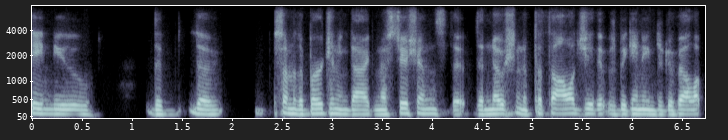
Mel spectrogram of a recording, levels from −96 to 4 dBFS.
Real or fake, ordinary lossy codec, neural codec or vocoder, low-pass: fake; Opus, 16 kbps; autoencoder, 48 kHz, 32 numbers a frame, DAC-VAE, trained on Japanese speech; 7.2 kHz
